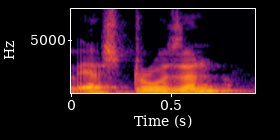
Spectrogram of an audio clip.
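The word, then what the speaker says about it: oestrogen: और ई है एस्ट्रोजन, तो एस्ट्रोजन ओ साइलेंट होता है, ठीक है। कहीं कहीं आपको ओ नहीं मिलेगा, ई क्यों मिलेगा, एस्ट्रोजन ही होता है, तभी कोई दिक्कत की बात नहीं है।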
